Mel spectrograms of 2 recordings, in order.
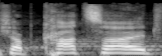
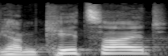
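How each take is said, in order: First: It is said with a Middle Franconian 'a' vowel. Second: It is said with a Lower Franconian 'e' vowel.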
